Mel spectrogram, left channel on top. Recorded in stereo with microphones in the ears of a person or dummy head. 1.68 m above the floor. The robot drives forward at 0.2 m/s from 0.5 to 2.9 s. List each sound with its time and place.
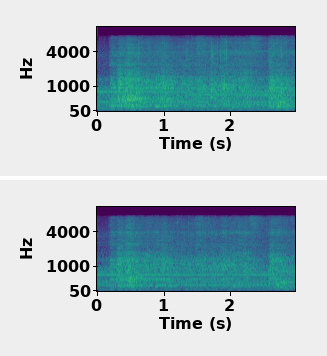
0.2 s writing: 70° right (ahead or behind), 1.6 m; by 3.0 s 60° right (ahead or behind), 1.8 m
